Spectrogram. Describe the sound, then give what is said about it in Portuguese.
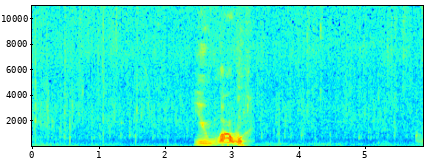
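Steady rain falls throughout, a soft, even hiss with faint patters, as a person walks in it after their car stopped, and a person briefly exclaims partway through. “Tá chovendo mesmo.”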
